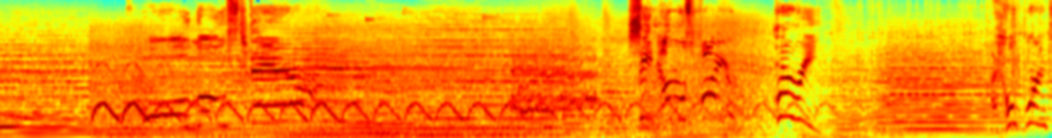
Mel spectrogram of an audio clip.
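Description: Fire engine siren wailing up and down in quick repeated sweeps, about three a second, then in a few longer, higher sweeps later on, over background music.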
